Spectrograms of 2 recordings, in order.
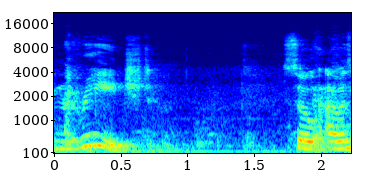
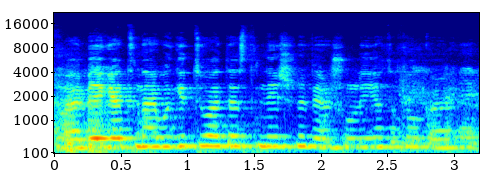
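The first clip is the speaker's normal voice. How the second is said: mock French charm, raised pitch; French accent; 4 semitones higher than usual. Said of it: "maybe a little bit more French".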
